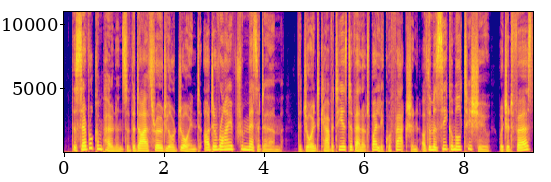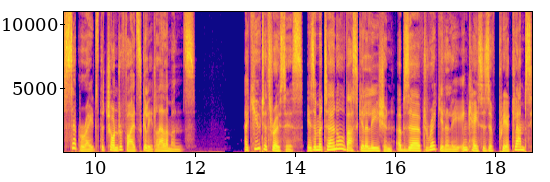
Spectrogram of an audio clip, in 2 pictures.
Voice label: medical narration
